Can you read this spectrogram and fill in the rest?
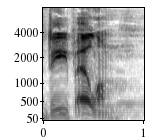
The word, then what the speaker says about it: Deep Ellum: because of Texas pronunciation, it became known as Deep Ellum.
